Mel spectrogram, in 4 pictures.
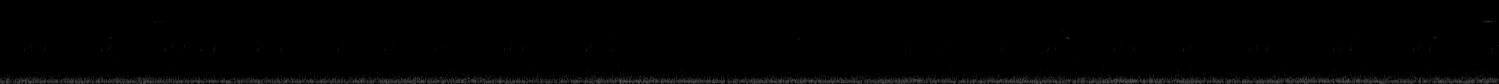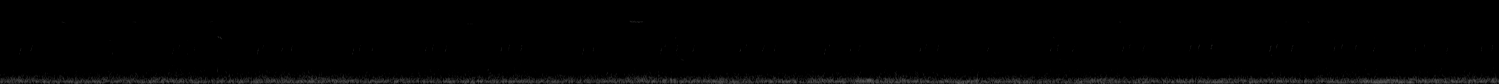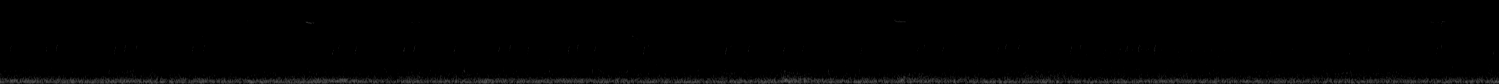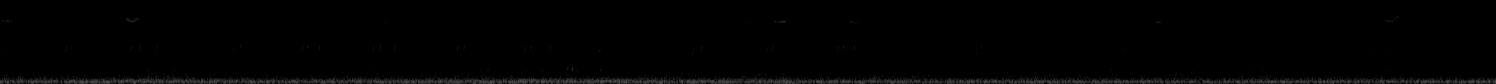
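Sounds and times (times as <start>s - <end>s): steady low rumble: 0.0s - 59.9s.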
